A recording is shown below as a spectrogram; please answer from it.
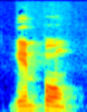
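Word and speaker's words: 原本: Từ này đọc là game. Game Pong.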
